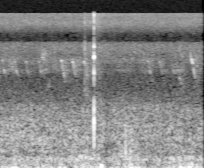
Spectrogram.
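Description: A golf club taps a ball with a light click.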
